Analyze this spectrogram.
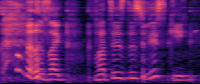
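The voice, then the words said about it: Put-on Russian accent. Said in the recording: “Sorry to the country of Russia. ... I'm working on my accents.”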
